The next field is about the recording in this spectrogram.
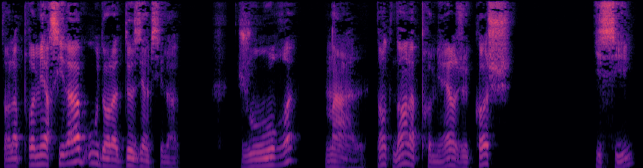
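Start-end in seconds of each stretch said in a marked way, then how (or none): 3.2-4.9 "Journal" as jour, pause, nal; split into syllables. Shown as a demonstration. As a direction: leave a clear gap inside "Journal". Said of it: "Deux syllabes".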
